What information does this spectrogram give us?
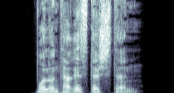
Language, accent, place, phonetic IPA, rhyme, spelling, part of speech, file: German, Germany, Berlin, [volʊntaˈʁɪstɪʃstn̩], -ɪstɪʃstn̩, voluntaristischsten, adjective, De-voluntaristischsten.ogg
- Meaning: 1. superlative degree of voluntaristisch 2. inflection of voluntaristisch: strong genitive masculine/neuter singular superlative degree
